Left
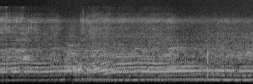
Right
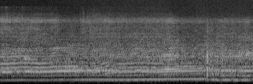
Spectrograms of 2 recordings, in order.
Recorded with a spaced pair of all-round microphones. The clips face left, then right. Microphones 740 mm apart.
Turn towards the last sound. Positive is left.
No sound to turn to.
